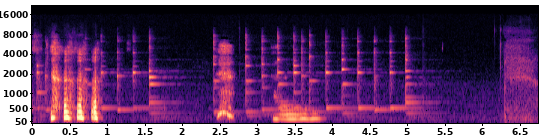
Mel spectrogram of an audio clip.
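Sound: mobile phone ringtone ringing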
